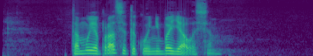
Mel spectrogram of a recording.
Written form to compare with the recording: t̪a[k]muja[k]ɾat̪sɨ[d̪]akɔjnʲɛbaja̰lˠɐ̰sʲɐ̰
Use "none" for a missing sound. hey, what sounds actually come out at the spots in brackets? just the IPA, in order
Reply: none, p, t̪

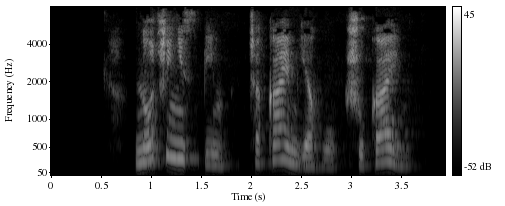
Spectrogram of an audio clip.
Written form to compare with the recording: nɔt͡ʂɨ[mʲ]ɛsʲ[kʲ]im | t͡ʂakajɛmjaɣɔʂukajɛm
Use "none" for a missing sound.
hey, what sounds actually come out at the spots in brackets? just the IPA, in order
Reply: nʲ, pʲ

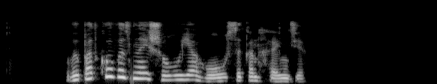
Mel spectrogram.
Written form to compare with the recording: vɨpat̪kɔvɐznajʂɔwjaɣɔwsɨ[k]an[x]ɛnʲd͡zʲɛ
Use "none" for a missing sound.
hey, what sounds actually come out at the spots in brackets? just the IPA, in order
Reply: k, x

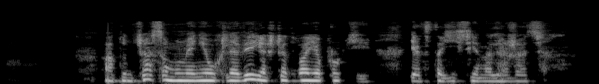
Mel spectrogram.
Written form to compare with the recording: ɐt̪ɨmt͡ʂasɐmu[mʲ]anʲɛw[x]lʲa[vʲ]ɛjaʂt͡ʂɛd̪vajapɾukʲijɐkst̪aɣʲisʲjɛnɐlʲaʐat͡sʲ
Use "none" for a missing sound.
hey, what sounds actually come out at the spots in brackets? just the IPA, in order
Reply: mʲ, x, vʲ

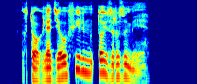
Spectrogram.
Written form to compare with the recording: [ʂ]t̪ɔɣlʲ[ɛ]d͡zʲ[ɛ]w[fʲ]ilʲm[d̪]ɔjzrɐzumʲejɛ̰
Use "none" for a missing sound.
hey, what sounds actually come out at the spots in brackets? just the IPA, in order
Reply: x, a, ɛ, fʲ, t̪

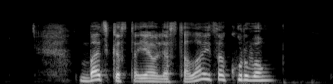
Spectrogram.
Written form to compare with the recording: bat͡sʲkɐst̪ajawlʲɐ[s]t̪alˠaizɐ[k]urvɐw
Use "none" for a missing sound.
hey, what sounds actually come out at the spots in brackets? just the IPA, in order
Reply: s, k

